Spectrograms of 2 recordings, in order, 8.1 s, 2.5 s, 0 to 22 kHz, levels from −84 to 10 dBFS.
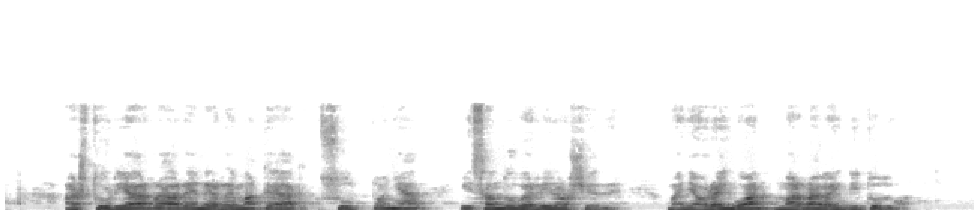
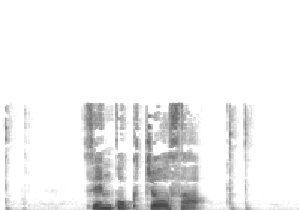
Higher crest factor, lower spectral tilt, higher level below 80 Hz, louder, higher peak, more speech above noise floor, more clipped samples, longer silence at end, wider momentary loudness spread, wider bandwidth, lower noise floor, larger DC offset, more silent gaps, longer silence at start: about the same, 18 dB vs 20 dB; first, -8 dB/octave vs -2.5 dB/octave; about the same, -64 dBFS vs -66 dBFS; first, -20 LUFS vs -23 LUFS; first, -2 dBFS vs -6 dBFS; about the same, 47 dB vs 45 dB; neither; second, 0.55 s vs 0.85 s; first, 13 LU vs 8 LU; about the same, 11.5 kHz vs 11.5 kHz; about the same, -67 dBFS vs -67 dBFS; neither; neither; second, 0.55 s vs 0.7 s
